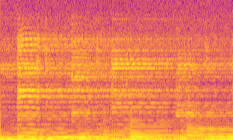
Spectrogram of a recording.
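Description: Live ambient music led by an acoustic guitar picking notes, with a steady low tone held underneath.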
